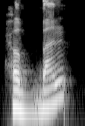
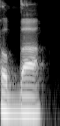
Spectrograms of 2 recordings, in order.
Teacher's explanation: پھر بے آیا ہمارے پاس، تو بے کے اوپر جو ہے شدہ بھی ہے اور یہاں پر تنوین دو زبر بھی ہے. تو اگر کنٹینیو کریں گے تو ہو جائے گا حبن، اگر رکیں گے تو ہو جائے گا حبا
